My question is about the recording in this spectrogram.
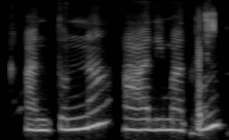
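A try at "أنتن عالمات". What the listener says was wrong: Don't make it long, please.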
